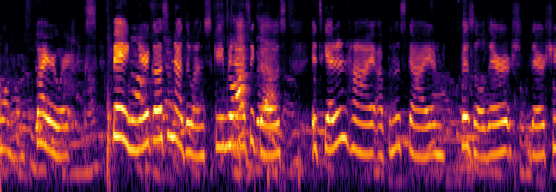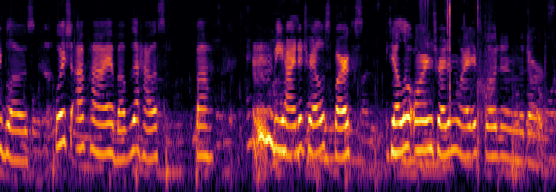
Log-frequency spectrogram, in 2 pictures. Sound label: Fireworks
